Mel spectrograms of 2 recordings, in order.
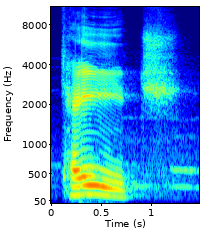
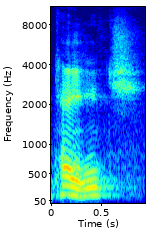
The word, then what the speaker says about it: cage: For example, cage. The lion lives in a cage at the zoo. You can see the G in cage sounds like J. Soft G.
